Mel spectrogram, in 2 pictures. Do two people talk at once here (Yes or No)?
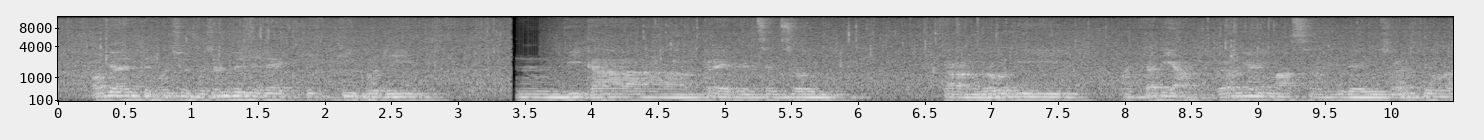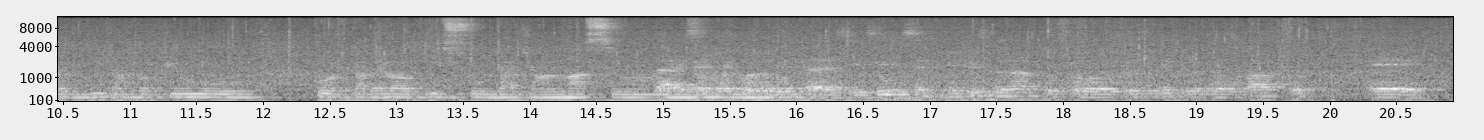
Yes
